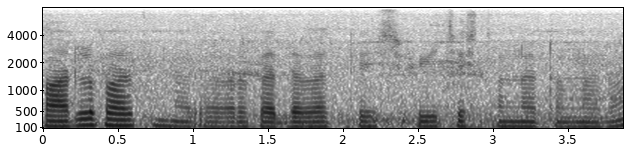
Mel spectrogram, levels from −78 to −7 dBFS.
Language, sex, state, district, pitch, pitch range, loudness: Telugu, male, Andhra Pradesh, Visakhapatnam, 120 Hz, 115-125 Hz, -20 LUFS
